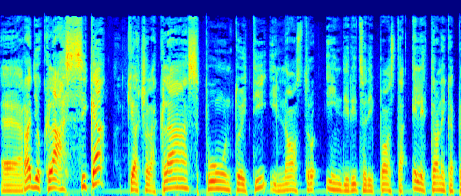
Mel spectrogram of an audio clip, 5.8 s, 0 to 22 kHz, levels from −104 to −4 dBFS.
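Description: At about 2.20 s there's a short blip in the speech, and it's a classic corrupt frame decoded. A single compressed frame picked up some flipped bits, and the decoder played it anyway rather than hiding it. The misread gains and codes dump energy into the wrong frequencies for the length of that one frame, so you get a quick blip of misplaced sound. It peaks at around -20 dBFS.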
